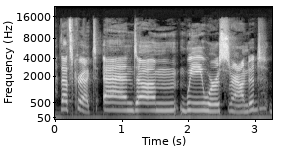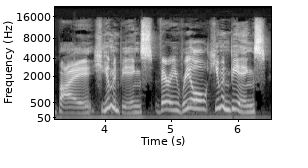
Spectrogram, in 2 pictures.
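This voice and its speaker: A woman's voice: fairly high pitch, pushed and bright, no room sound. A woman playing a wry, flustered detainee in an improvised tabletop game, speaking hesitantly but precisely with dry sarcasm.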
